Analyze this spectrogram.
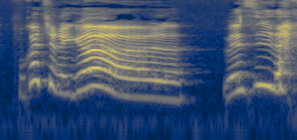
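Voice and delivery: loud, high-pitched whiny complaint; indignant protest. Real, not acted. Hurt woman to her laughing partner, loud indignant protest. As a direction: protest loudly at being laughed at.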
